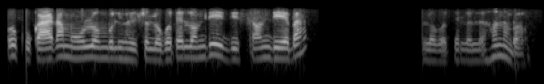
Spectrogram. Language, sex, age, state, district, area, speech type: Assamese, female, 60+, Assam, Dhemaji, rural, conversation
